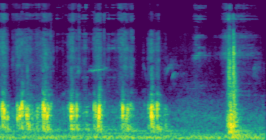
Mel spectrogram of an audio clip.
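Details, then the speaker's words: Lawnmower deck pulley, swapped replacement flicked by hand after a loud-deck repair: short, even whirring bursts about every half second, no grinding or catch; pulley spins freely. "look at that that sounds great that sounds good so I'm pretty excited now that one's going in the trash"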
